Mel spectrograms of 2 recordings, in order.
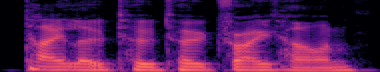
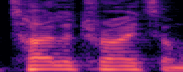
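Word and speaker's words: Tylototriton: Tylo Toto Triton. It's a classic one where it has one extra syllable than you want it to have. Tyler Triton would be really cool.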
